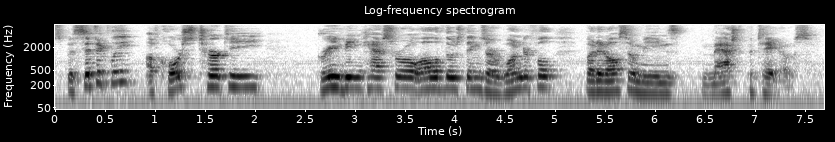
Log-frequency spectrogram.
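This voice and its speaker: The pace is moderate. Room echo is audible. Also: man. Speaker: cooking show host. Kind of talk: tutorial. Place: kitchen.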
